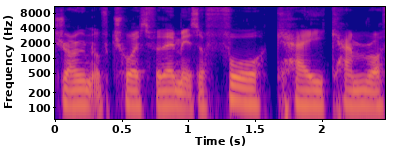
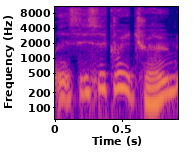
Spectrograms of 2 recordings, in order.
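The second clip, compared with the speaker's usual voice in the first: put-on, pitched-up, salesy commercial advertiser voice; 9 semitones higher than usual. Presenting a Mavic Pro drone in a put-on advertiser voice. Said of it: "I'm going to do my advertiser voice".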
